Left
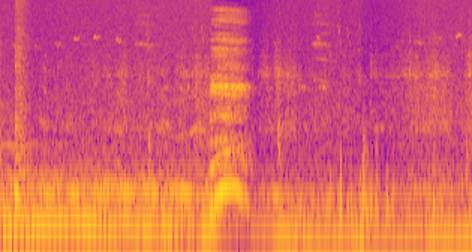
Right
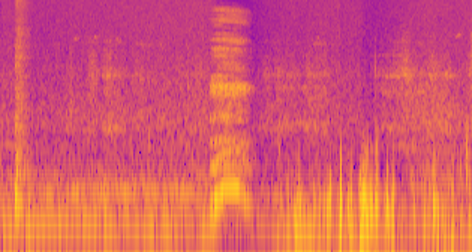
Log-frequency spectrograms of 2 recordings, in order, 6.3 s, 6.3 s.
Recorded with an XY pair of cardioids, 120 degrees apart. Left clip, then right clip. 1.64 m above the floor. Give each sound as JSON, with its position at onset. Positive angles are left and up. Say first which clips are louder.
{"t": 0.2, "sound": "a snare drum", "louder": "even", "azimuth_deg": 5, "distance_m": 9.5}
{"t": 2.8, "sound": "a gasp", "louder": "left 4 dB", "azimuth_deg": 20, "distance_m": 4.5}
